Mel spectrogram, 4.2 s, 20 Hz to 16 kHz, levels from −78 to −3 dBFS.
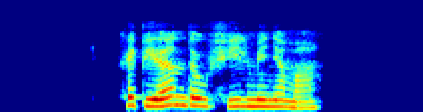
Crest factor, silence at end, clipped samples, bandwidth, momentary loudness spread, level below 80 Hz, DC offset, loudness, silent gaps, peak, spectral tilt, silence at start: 18 dB; 1.05 s; under 0.1%; 7.4 kHz; 12 LU; -66 dBFS; under 0.1%; -17 LUFS; none; -2 dBFS; -7 dB/octave; 1.25 s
